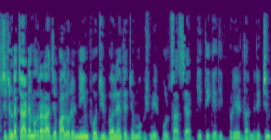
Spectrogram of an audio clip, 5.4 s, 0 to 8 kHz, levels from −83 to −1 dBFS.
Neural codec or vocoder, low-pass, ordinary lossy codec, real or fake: none; 7.2 kHz; MP3, 32 kbps; real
